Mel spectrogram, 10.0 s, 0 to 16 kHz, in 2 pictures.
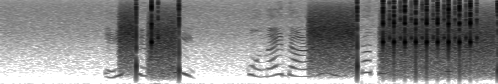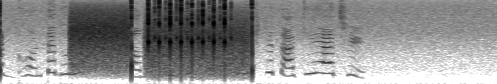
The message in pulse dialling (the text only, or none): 1 9 8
